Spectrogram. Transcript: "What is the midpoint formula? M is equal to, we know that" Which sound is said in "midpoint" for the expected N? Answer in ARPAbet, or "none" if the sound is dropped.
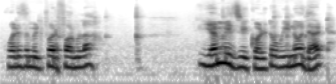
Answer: none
